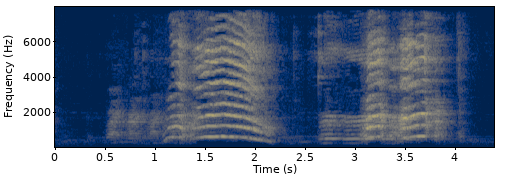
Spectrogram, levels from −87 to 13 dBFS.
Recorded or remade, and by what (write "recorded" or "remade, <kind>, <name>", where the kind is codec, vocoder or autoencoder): recorded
